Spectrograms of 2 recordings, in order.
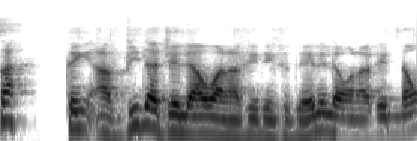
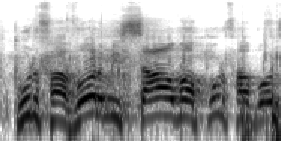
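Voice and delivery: high, loud desperate begging; desperate plea; 9 semitones higher, 5 dB louder than usual. Acted. Widow begs the prophet to save her dying son, desperate high plea. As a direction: beg like a mother losing her child.

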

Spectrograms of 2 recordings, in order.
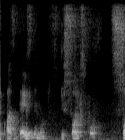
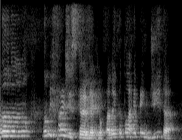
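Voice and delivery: higher and louder, pleading; higher pleading insistence; insistent apology; 8 semitones higher, 7 dB louder than usual. Retold or imitated. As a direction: press the apology. Mother-in-law insisting on apology.

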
